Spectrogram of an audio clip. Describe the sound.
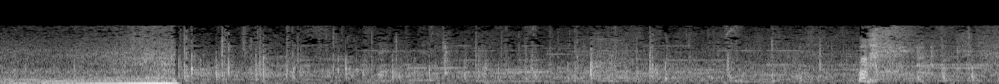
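Road traffic noise: a loud rumble of a vehicle for the first couple of seconds, then a steady din of passing traffic with scattered clatter and muffled, indistinct voices.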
